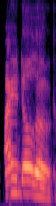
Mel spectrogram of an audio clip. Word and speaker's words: Iandolo: Why don't you talk a little about your buddy, Mike Iandolo? I can't remember how to say it correctly. – Iandolo, correct.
